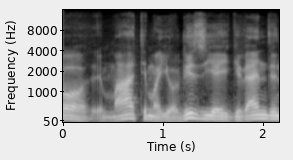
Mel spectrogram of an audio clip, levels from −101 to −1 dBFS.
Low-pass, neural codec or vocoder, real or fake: 14.4 kHz; codec, 44.1 kHz, 7.8 kbps, DAC; fake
